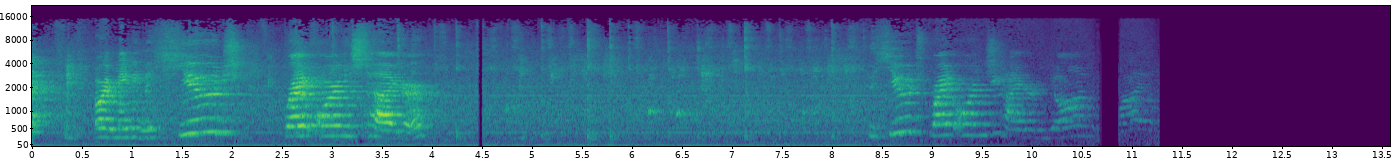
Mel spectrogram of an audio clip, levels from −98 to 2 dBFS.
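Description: At 4.46 s a silence of about 47 ms, ending at 4.51 s, cuts into continuous sound: a gap at a join of encoded pieces. Two separately encoded sections were joined without removing the encoder's start delay and end padding. Unlike a dropout, nothing is lost; the sound resumes exactly where it stopped, with smeared edges.

From 8.25 s to the end, during the fade-out, truncation distortion on a fade appears. The fade stage drops low bits without dither, consistent with roughly 9-bit resolution. From 8.88 s it worsens into grit, tracking the falling level rather than steady hiss.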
